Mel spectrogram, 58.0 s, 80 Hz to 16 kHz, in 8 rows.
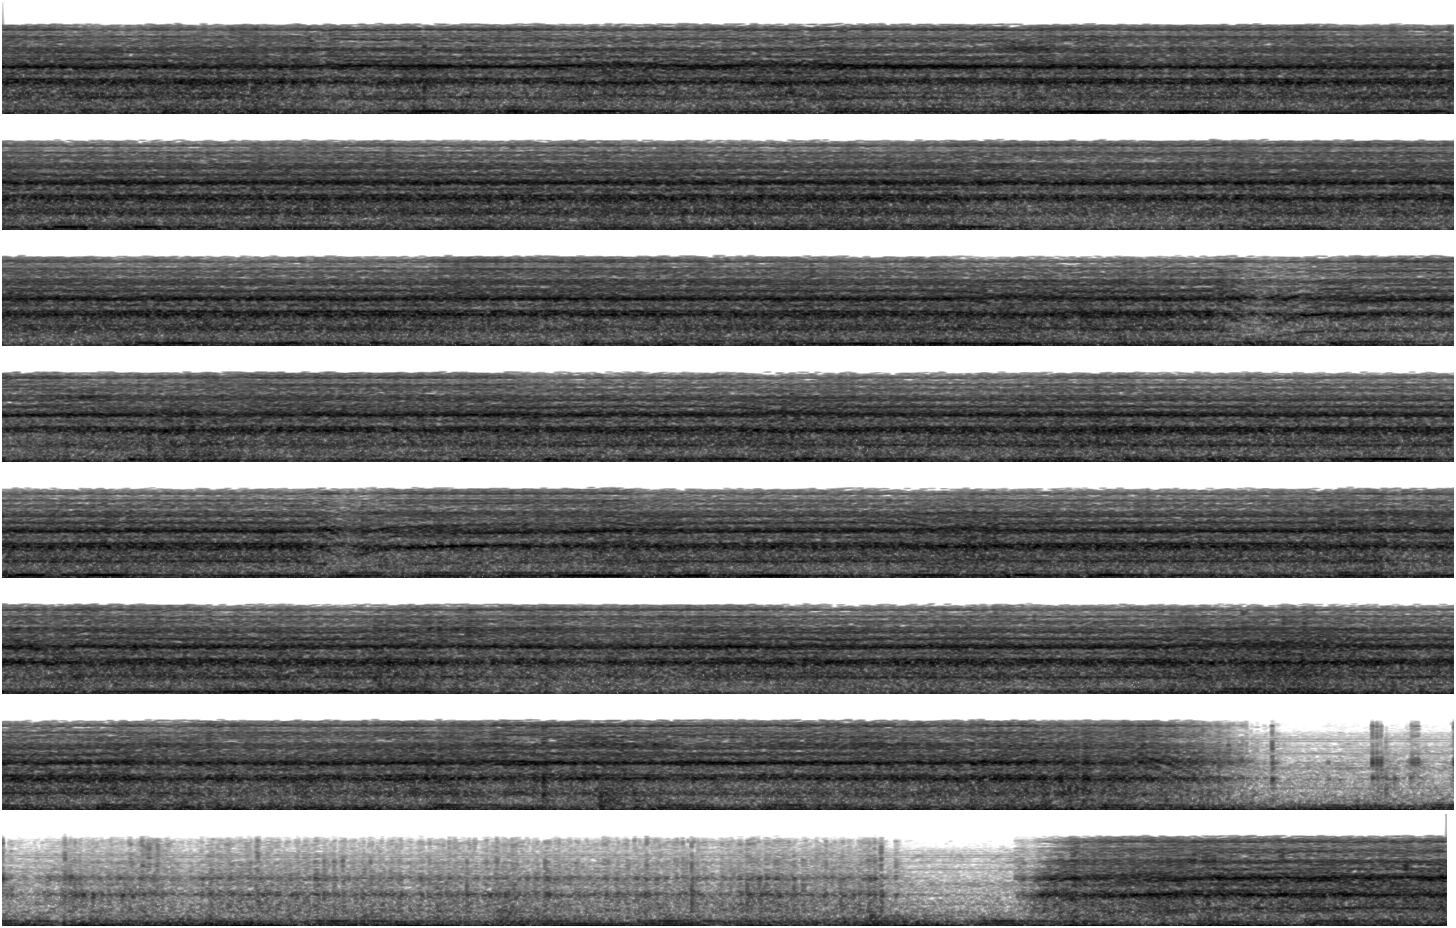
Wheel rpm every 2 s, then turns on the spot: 160, 160, 160, 160, 160, 160, 160, 160, 160, 160, 150, 160, 160, 160, 160, 150, 160, 160, 160, 160, 160, 160, 160, 160, 120, 10, 20, 20, 130.
52-56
